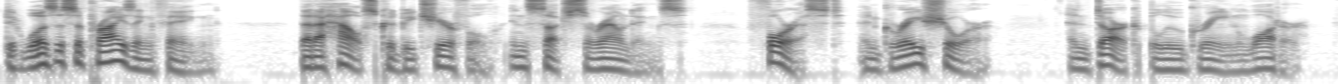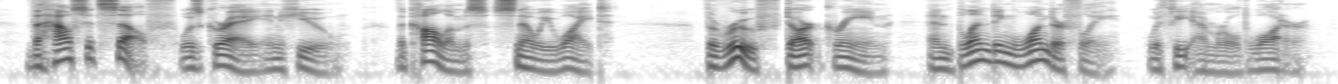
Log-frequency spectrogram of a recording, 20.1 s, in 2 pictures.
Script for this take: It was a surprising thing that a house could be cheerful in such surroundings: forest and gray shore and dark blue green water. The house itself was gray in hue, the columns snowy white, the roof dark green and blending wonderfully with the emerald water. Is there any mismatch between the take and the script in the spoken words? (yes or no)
no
